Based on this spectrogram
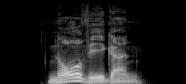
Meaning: dative plural of Norweger
- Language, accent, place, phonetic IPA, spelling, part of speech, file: German, Germany, Berlin, [ˈnɔʁˌveːɡɐn], Norwegern, noun, De-Norwegern.ogg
